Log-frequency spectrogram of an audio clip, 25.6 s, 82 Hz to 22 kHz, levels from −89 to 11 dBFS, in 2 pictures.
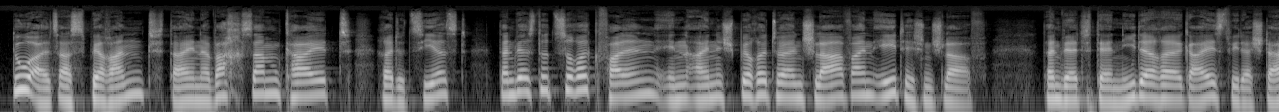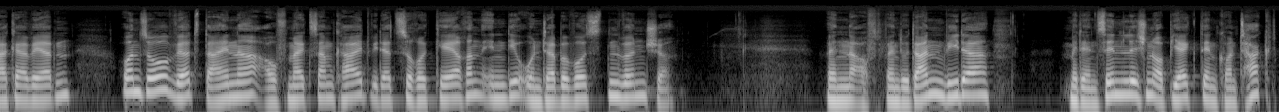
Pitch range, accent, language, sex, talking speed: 145-185 Hz, German, German, male, 110 wpm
